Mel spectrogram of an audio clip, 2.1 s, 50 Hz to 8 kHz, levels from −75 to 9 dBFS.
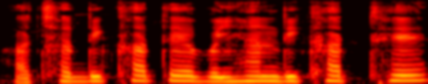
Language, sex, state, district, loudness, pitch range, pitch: Chhattisgarhi, male, Chhattisgarh, Sarguja, -24 LUFS, 165-180 Hz, 170 Hz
